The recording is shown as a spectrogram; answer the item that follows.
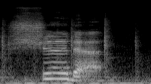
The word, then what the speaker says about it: should have: So this should have sounds like shoulda. Shoulda. It's like we put an A at the end of should. I should have studied more. I should have studied more. This is how a native speaker pronounces should have. So you usually do not hear have here.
